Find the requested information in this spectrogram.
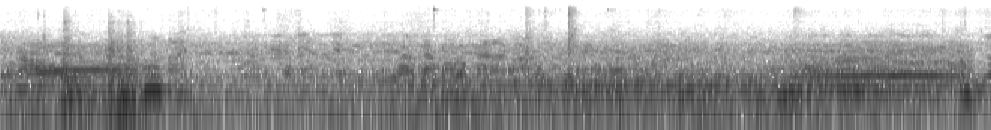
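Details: Fat cattle at the Ngawi market, three truckloads bought for the journey west, utter short, softer moos near the start and end, half buried under busy human chatter and clatter.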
